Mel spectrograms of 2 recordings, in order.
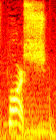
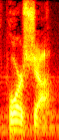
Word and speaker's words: Porsche: It's pronounced as Porsche cuz it's German. So the e at the end of the word makes an a sound.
